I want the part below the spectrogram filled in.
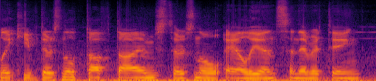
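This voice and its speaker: Audible room echo surrounds this man as he talks. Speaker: gaming streamer. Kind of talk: let's play commentary. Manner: mumbling at times.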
